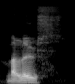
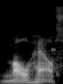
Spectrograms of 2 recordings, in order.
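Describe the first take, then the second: First: The name is said the local way. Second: The name is said following its spelling. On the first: This is how locals say it. The speaker calls it right. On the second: This is how an outsider guesses it from the spelling. The speaker calls it wrong. "how I, I thought I would pronounce it was Mulhouse"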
